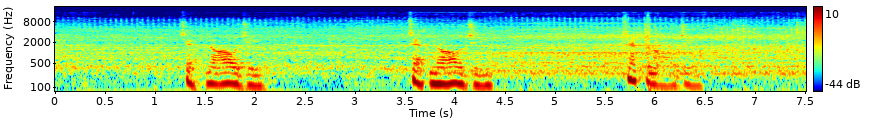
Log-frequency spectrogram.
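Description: A robot vacuum hums steadily as it moves across the floor.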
